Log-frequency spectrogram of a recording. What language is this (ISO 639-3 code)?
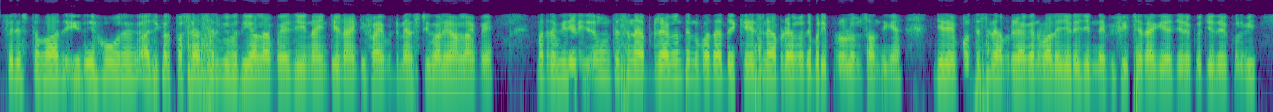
pan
